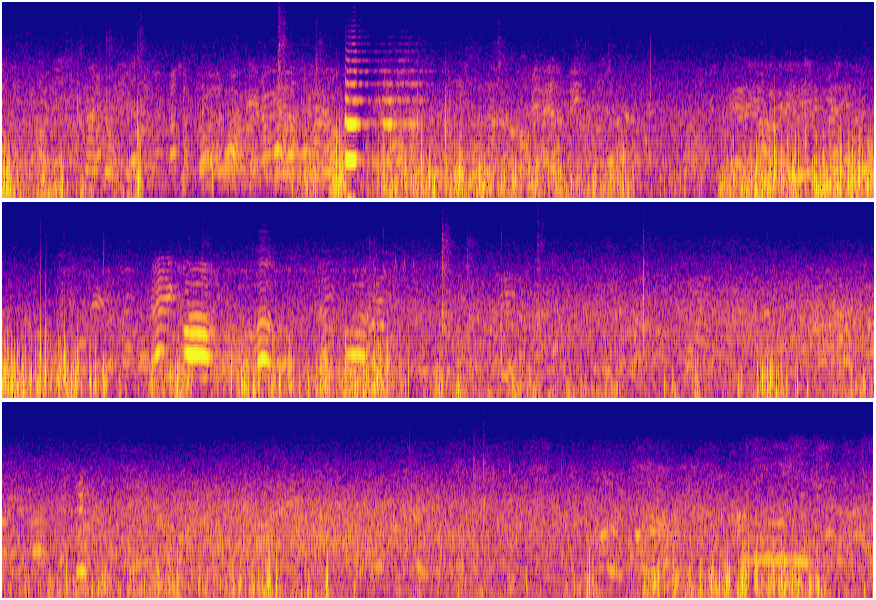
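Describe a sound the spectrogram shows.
Men shout and call out across an open field outdoors.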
